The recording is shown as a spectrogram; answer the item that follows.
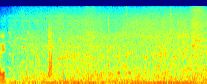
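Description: Steady outdoor background noise: a constant low hum under an even hiss, after a voice stops at the very start.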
